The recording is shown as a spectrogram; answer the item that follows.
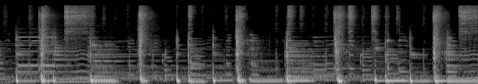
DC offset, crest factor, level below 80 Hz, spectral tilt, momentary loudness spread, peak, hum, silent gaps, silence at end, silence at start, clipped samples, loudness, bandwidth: under 0.1%; 20 dB; -50 dBFS; -4 dB/octave; 5 LU; -6 dBFS; none; none; 0 s; 0 s; under 0.1%; -25 LUFS; 17 kHz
